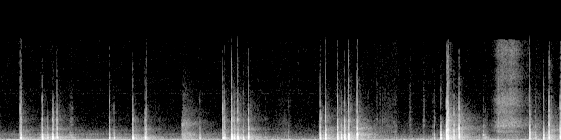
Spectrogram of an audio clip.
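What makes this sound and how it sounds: Nail tips scratch and tap the front side of a long, hollow black matte cardboard box resting on a table. Quick, dry taps with a hollow midrange knock come in uneven clusters, mixed with brief papery scratching bursts and a faint low hum early on. Each tap dies away almost instantly.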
